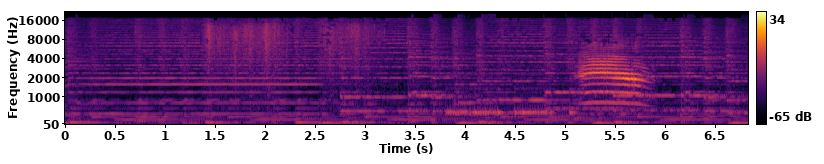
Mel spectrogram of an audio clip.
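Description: Lulu the cat meowing in the video game Trails of Cold Steel, a single drawn-out meow rising over steady background game music, fairly clear and mid-distance.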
